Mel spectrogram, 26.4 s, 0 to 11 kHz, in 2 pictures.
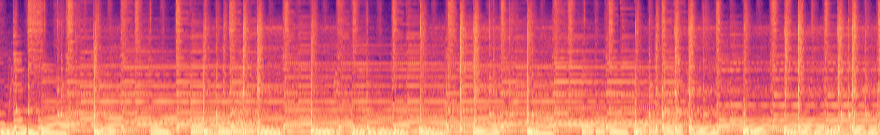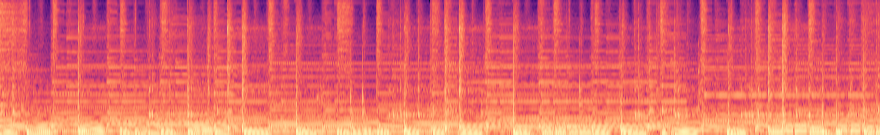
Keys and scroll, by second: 0.2 Down.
